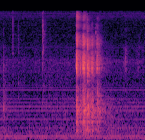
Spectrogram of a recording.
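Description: Metal hand tools clinking and rattling against each other as they are picked up off a workbench: a few faint ticks, then one short rattle a little past the middle.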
